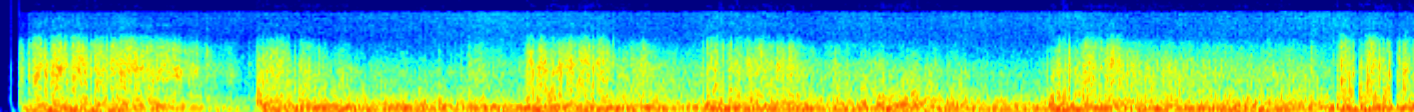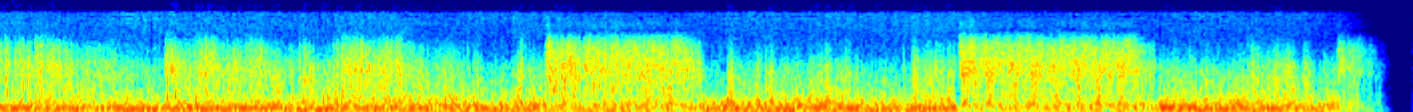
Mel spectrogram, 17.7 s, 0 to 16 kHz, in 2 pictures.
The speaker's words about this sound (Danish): Hør her, tysk flak. kanone. Det er den berømte og ret effektive tyske 88 mm flakkanon på Vestfronten i, i 40.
